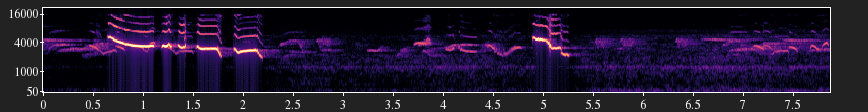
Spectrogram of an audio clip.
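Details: Oriental magpie-robin calling its companions, which reply: about six loud, descending whistled notes between one and two seconds, quieter chatter, then a single sharp whistle near five seconds with background rumble.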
